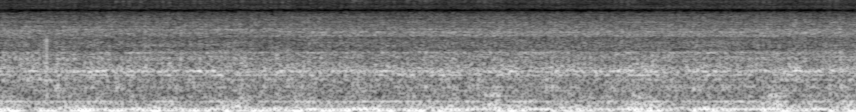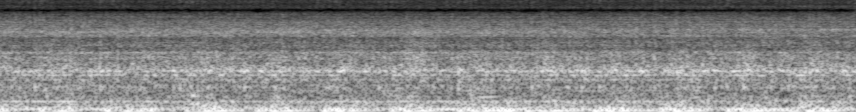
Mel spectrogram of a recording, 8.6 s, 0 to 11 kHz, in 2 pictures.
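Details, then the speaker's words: BMW E34 at idle, fuel pump (Gazelle 406-engine type, fitted last year) humming very loudly, with power loss from 5500 rpm and later refusal to pull: constant hum over idle rumble not following engine speed; clogged pump strainer. "Короче, загудел как-то бензонасос, очень громко гудел."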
